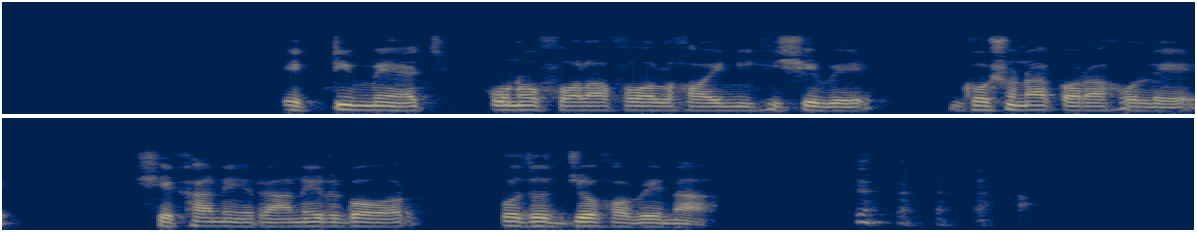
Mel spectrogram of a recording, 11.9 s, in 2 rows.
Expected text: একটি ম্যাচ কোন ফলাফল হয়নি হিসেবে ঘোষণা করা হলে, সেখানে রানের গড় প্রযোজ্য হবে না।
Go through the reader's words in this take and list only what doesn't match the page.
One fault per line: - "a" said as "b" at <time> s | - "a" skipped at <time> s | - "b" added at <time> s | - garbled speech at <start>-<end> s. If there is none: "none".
none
